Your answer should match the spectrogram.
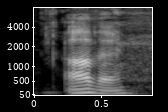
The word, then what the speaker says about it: Aave: The name of the company, and this is in the Wall Street Journal, it's spelled AAVE. – Mm-hmm. – How would you pronounce that? Ave? – Ave.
